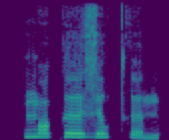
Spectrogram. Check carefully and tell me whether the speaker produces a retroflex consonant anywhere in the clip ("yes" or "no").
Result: no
